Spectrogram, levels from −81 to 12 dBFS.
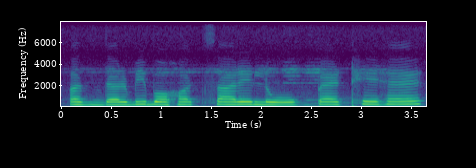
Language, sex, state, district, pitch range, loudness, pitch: Hindi, female, Madhya Pradesh, Dhar, 240-260 Hz, -15 LUFS, 250 Hz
